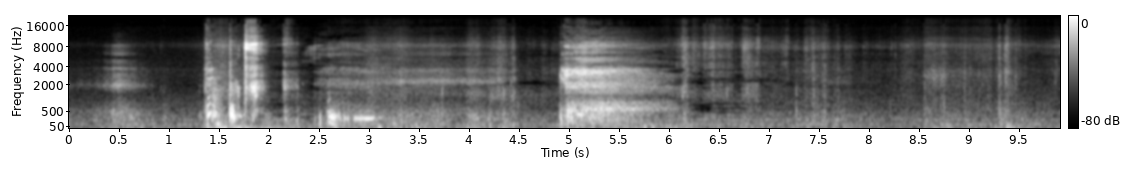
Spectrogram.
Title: I hold my nose when sneezing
